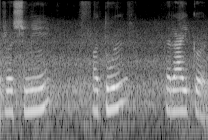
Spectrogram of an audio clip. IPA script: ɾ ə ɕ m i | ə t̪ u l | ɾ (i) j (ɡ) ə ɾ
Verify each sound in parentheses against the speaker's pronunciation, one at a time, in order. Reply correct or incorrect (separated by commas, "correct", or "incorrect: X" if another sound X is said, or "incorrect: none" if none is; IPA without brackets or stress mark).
incorrect: a, incorrect: k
